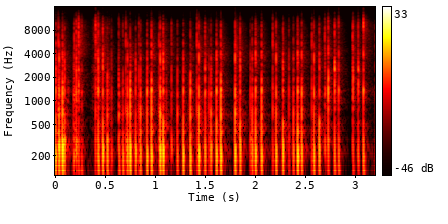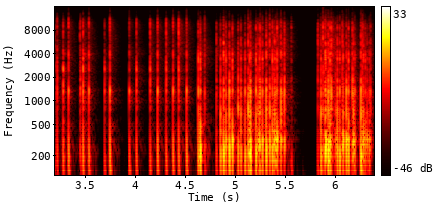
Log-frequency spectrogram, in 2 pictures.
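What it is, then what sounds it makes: Cardboard box lid. Long nails tap rapidly on the lid of a yellow printed cardboard box held upright, making a fast flurry of short, dry clicks with some low thuds mixed in. The tapping stops briefly near the end, then resumes just as fast.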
